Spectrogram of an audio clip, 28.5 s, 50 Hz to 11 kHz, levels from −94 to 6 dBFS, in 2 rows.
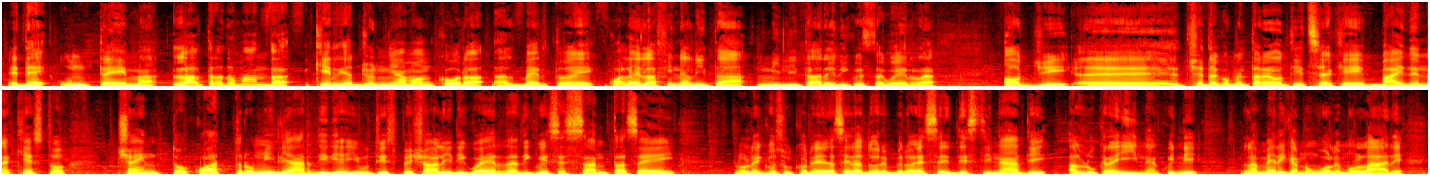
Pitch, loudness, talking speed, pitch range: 125 Hz, -15 LUFS, 115 wpm, 105-145 Hz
